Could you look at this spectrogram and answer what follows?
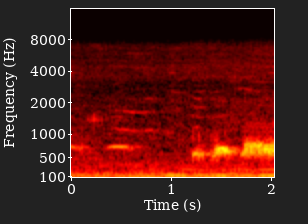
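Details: Spotted dove singing in the manggung style: soft, low hooting coos, faint at first, then a louder run of full, slightly wavering notes near the end, over a steady low background rumble.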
